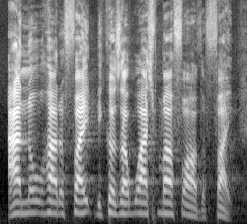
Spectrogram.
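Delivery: usual speaking voice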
